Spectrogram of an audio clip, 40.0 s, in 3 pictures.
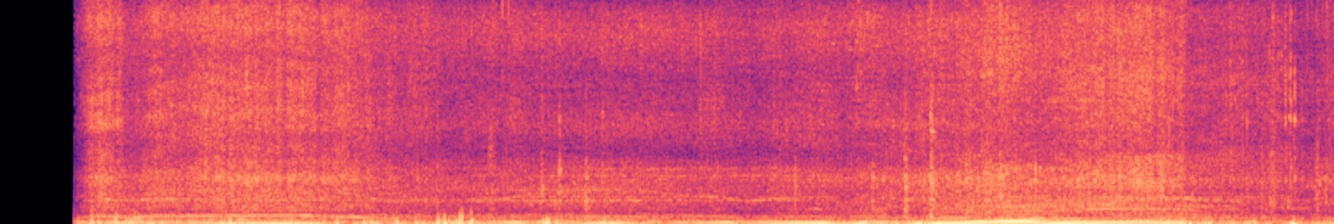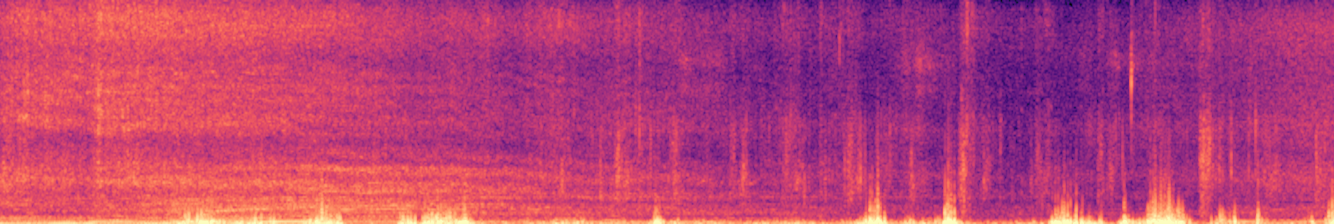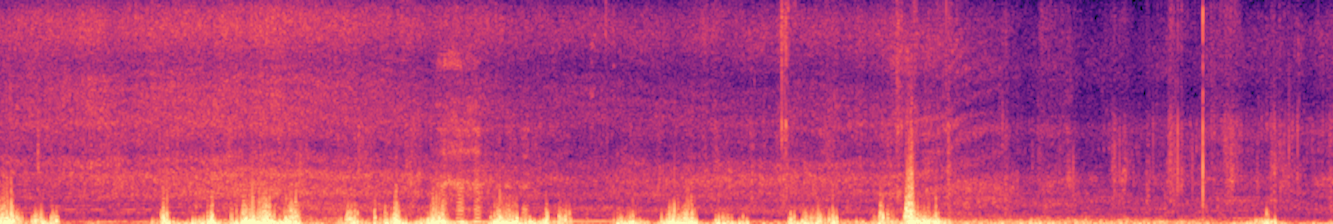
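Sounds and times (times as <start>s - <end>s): vehicle engine driving away: 0.8s - 40.0s
short low thumps: 15.0s - 27.3s.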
